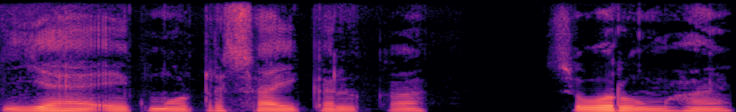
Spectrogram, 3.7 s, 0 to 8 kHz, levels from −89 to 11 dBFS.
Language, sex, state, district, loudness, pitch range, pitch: Hindi, male, Rajasthan, Jaipur, -21 LUFS, 120-125 Hz, 125 Hz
